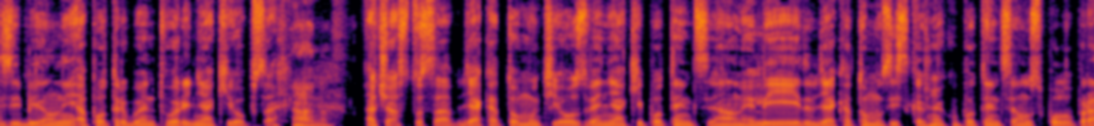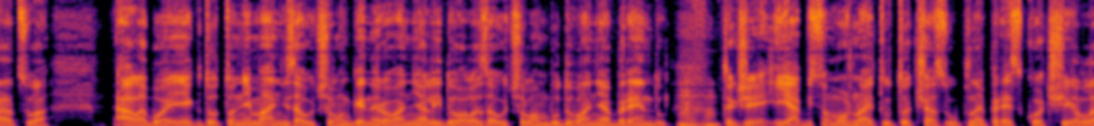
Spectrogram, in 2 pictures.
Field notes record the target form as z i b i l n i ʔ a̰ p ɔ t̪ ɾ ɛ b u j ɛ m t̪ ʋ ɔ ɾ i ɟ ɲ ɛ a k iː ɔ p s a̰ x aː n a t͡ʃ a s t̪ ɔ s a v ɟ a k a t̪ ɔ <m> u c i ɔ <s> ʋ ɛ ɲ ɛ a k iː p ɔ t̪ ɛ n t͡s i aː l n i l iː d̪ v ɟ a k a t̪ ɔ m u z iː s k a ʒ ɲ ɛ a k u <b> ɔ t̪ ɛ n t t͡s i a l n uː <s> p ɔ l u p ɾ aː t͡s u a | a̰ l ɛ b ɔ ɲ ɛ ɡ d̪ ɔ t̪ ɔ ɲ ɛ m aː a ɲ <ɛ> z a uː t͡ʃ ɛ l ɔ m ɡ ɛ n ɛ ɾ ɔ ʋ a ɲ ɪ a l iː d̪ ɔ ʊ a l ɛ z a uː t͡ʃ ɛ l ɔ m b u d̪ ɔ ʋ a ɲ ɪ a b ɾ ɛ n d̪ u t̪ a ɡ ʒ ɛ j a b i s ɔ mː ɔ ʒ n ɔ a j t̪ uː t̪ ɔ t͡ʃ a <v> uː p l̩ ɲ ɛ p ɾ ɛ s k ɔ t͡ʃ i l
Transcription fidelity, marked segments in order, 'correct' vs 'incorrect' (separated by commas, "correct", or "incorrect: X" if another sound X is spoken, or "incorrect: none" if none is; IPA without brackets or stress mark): correct, incorrect: z, incorrect: p, correct, incorrect: i, incorrect: z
